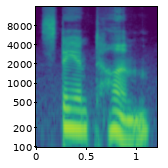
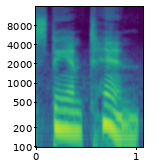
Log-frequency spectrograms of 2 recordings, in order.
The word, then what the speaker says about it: Staunton: said Joe told us it is not Stanton it is stantin and that the locals would be very upset if we pronounced it wrong so if you're local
